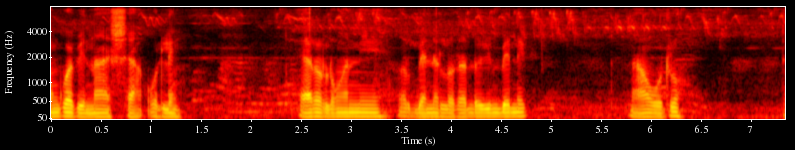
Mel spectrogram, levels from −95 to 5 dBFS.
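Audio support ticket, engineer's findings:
Faint delayed copy of the speech at 2.16–2.48 s, 6.69–6.78 s and 7.01–7.3 s. Trails the original by about 245–255 ms, about 25–35 dB down. Likely echo leak: the loudspeaker end's echo canceller let residual pickup through and sent it back.

Room background drops out at 6.49–6.64 s, about 150 ms in total. Dip of about 38 dB, then recovers. Background gated by the echo canceller: the microphone was pulled down hard while the loudspeaker played, then released.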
